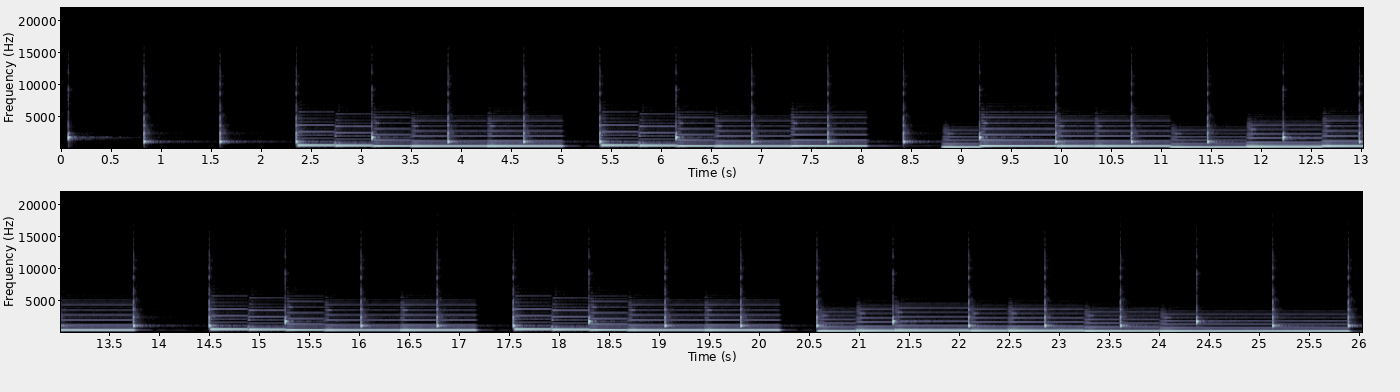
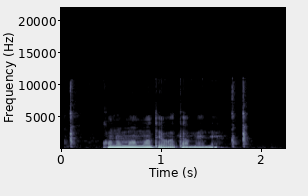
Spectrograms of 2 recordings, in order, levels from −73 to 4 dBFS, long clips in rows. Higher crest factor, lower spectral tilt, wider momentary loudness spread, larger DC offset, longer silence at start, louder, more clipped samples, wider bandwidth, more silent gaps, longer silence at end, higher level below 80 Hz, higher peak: about the same, 18 dB vs 14 dB; second, -4 dB/octave vs -8.5 dB/octave; second, 7 LU vs 19 LU; neither; about the same, 0.1 s vs 0.1 s; first, -20 LUFS vs -23 LUFS; neither; first, 12.5 kHz vs 11 kHz; neither; second, 0.05 s vs 0.4 s; about the same, -58 dBFS vs -54 dBFS; first, -2 dBFS vs -8 dBFS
